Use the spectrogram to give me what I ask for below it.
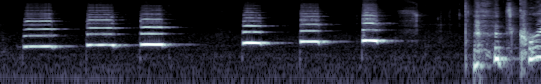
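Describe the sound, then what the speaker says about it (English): A Clarke Sweetone high D tin whistle plays a short phrase of clear, bright notes close by, each note held briefly with small gaps between them, followed by a burst of rustling handling noise. "a great little whistle. The Clarke Sweetone with a nicer suit."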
